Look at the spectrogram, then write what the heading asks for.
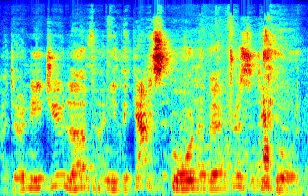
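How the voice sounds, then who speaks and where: A man's voice: on the high side, lively intonation, fast, lightly acted. A man voicing a forgetful, flustered elderly woman householder in a distant, noisy live recording. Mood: dismissive. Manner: abrupt, confused, calls people love.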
